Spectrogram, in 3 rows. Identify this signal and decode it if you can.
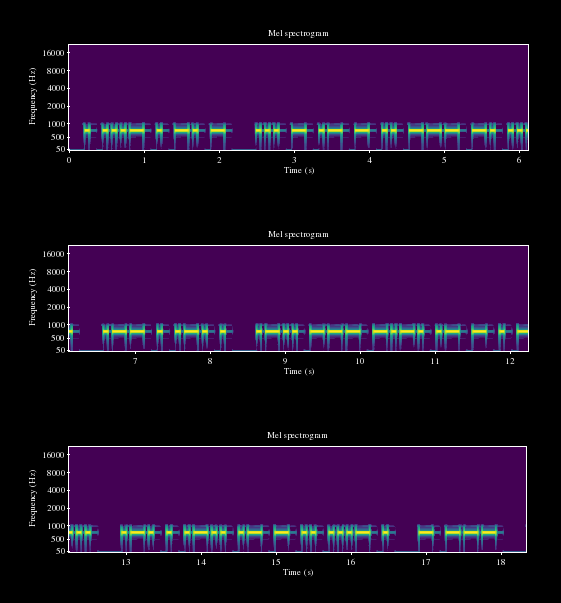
Morse code, heard as a keyed tone, about 20 wpm, 750 Hz. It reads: EVENT STATIONS WERE LOCATED RELATIVE TO
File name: Archive / 20 WPM / 20WPM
